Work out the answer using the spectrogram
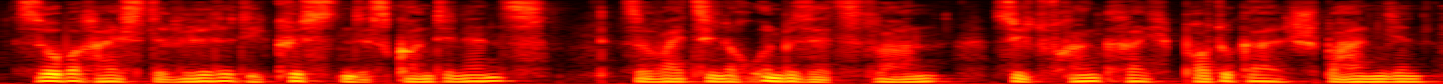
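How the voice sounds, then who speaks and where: A husky male narrator reads a literary story from a script. His voice sits fairly low, and he phrases in a measured, deliberate way. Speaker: narrator reading literary prose.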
